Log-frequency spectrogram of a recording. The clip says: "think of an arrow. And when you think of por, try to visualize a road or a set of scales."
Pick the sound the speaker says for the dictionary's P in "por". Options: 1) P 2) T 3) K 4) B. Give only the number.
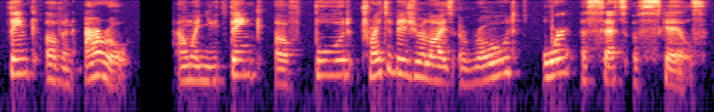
4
